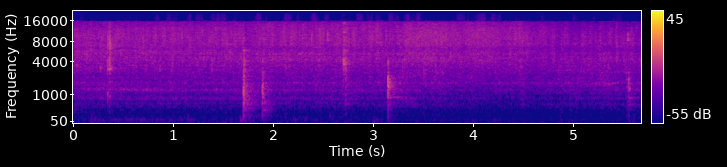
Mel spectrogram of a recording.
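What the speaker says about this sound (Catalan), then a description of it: "Amb aquest sofregit ara hi afegirem una mica de cava. En aquest cas és cava rosat." Rosé cava poured into a seafood sofrito sizzles steadily in the pan, with a few sharp clinks and scrapes of a utensil stirring.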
